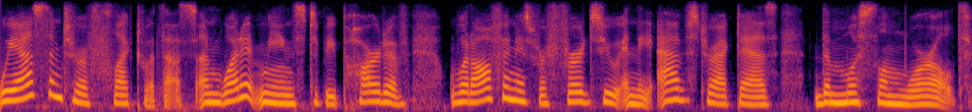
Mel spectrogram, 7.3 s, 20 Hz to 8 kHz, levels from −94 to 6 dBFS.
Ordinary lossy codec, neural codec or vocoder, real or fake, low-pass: Opus, 32 kbps; none; real; 7.2 kHz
